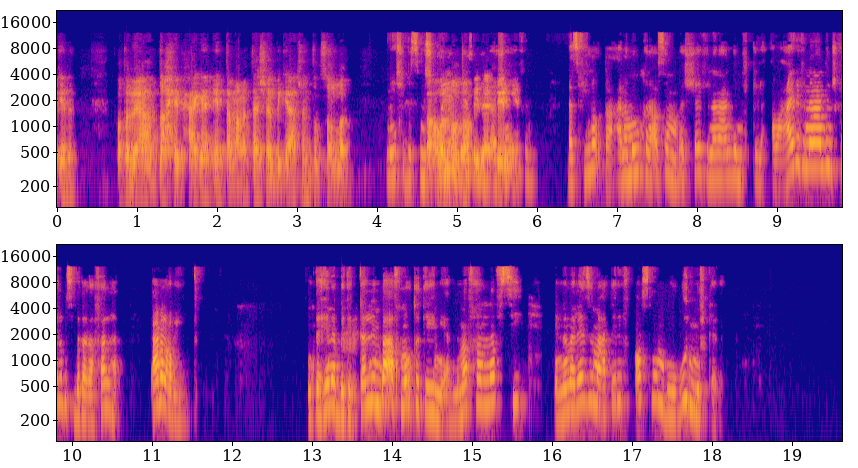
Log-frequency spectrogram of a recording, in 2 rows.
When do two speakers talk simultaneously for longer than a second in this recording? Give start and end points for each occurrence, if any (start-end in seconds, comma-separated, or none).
4.6-5.8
